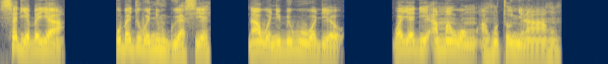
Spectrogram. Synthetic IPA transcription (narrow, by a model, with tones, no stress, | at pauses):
sɛ˦dɪ˨ɛ˨bɛ˦jɛ˦a̰˨ | wɔ˦bɛ˦d͡ʑɪ˦wɔ˨nĩ˦mɡu˨a˨sɪ˨ɛ˦ | nã˦wɔ˨nɪ̃˦be˦wu˦˨wɔ˨dɪ˨ɛ˨ | wɔ˨˦jɛ˦dɪ˦a˦mã˦wɔ̃˨na˨ɦʊ̃˦tʰʊ̃˦ɲĩ˨nãː˨˦ɦʊ̃˦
